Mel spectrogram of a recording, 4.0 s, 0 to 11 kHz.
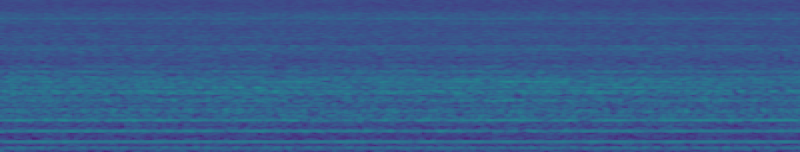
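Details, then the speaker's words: Tektronix TDS 420 oscilloscope rebuilt from a scrap box of parts, restarted after clearing the DSP error code: a steady, even, really noisy cooling fan drone with a low hum and fixed tones, no pitch change; it then passes the power-on test. "a really noisy fan oh listen to that fan"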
